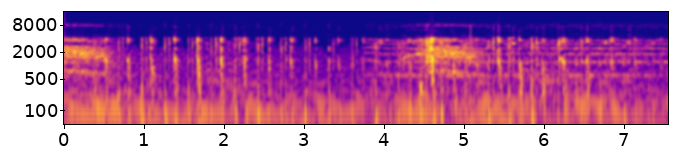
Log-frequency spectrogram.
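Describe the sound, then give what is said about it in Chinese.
Horse hooves gallop on a stone-slab street in a dense, rapid, steady clatter of many sharp hoofbeats, with a horse's whinny rising briefly partway through. “马蹄踏在石板大街上，那真是如密雨敲窗，战鼓雷鸣。”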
